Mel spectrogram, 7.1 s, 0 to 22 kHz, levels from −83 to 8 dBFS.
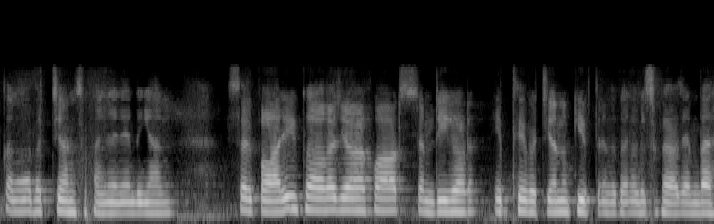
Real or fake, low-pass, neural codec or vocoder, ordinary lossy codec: fake; 7.2 kHz; codec, 16 kHz, 1 kbps, X-Codec, HuBERT features, trained on general audio; none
